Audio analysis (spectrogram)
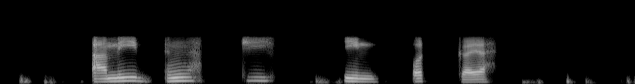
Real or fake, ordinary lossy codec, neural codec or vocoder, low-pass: fake; Opus, 64 kbps; codec, 24 kHz, 0.9 kbps, WavTokenizer, large speech release; 3.6 kHz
